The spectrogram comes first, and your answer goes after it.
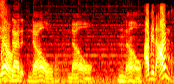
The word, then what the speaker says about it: Yone: It is Yone. That's how Yasuo pronounces it.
